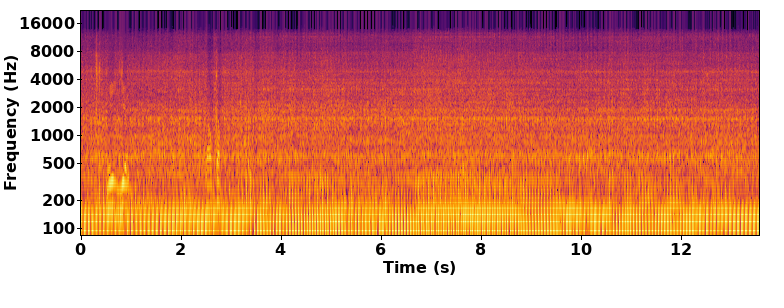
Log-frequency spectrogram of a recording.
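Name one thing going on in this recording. A motorbike engine hums steadily up close as it rides along.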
